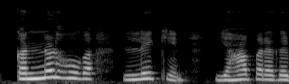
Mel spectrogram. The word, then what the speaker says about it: कन्नड़: हो जाएगा जो कि हमारा क्या है अशुद्ध कन्नड हमारा क्या है ये अशुद्ध रूप है तो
